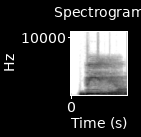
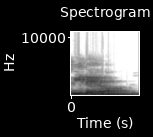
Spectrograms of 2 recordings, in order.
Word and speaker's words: vídeo: Vídeo, que es la forma más recomendada. Vídeo, palabra esdrújula, se tilda, pero si pronuncias video, por ser palabra grave terminada en vocal, no se tilda.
